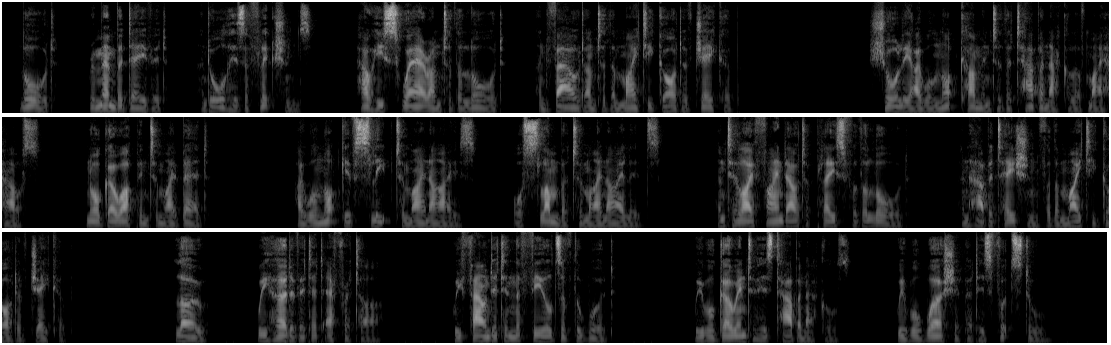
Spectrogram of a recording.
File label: psalm kjv king james audio bible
